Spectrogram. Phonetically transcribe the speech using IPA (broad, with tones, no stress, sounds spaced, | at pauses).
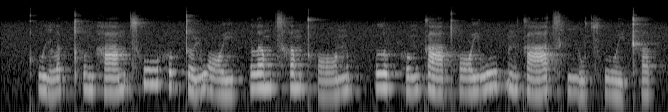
kʷʰ iː˨˩ l ɐ˧ k̚ t̪ʰ ʊ˨ ŋ h aː˨˥ m t͡sʰ uː˥ h ʊ˥ k̚ t̪ ɵ˨˥ ɥ w ɔː˨ j | l ɐ˥ m t͡sʰ ɐ˥ m kʰ ɔː˨˥ n | l ʊ˧ k̚ h ʊ˨˥ ŋ k aː˨ t̪ʰ ɔː˨˧ j w uː˥ p̚ ɵ˨˥ n k aː˨˥ t͡sʰ iː˨˩ w t͡sʰ uː˨˩ j kʰ ɐ˨ k̚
